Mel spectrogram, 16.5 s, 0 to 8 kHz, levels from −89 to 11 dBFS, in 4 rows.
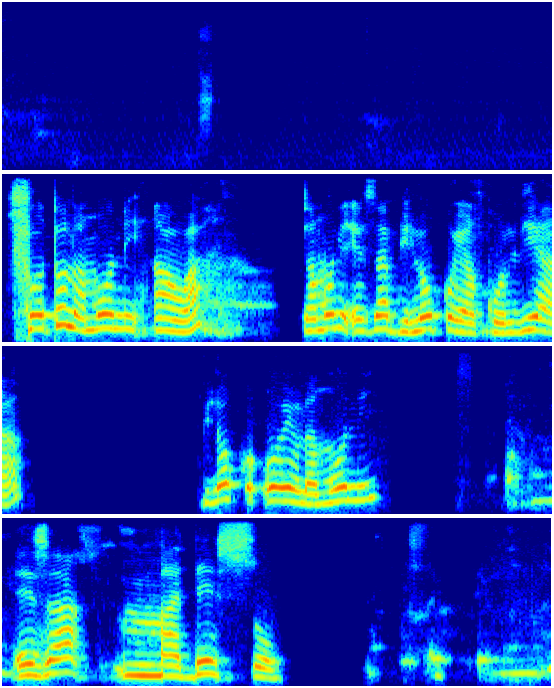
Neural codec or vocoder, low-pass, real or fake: codec, 16 kHz, 2 kbps, FunCodec, trained on Chinese and English, 25 frames a second; 7.2 kHz; fake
